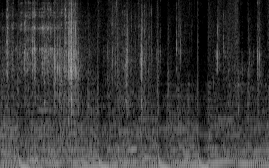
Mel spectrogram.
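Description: Background music with a steady beat, over small plastic parts being shaken out of a plastic bag and clinking onto the bench in the first second or so.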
